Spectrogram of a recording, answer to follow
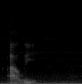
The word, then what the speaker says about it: Aely: So Ali, which is Ali is spelled ALEY, but for the third page, the third meaning is Ali, which is spelled AELY, which is my conscious mind, right?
